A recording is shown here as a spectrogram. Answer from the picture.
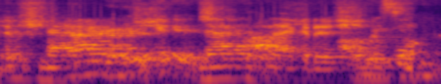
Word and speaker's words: Natchitoches: I butchered the pronunciation, but Natchitoches. What is it? Natchitoches.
